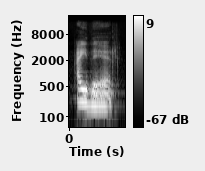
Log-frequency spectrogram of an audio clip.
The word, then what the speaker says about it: Háyder: su autor es rafael háyder lo pronunció así tal cual se escribe porque en realidad hay de er no es un apellido extranjero háyder es el seudónimo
